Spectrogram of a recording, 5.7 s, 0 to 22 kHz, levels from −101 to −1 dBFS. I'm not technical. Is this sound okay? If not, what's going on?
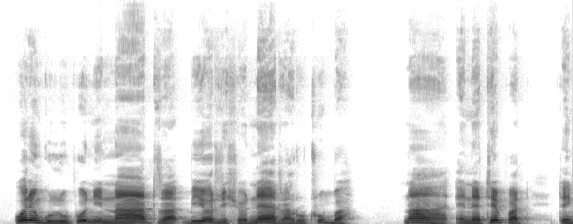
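Yes, this sound is okay; nothing is going wrong with it.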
